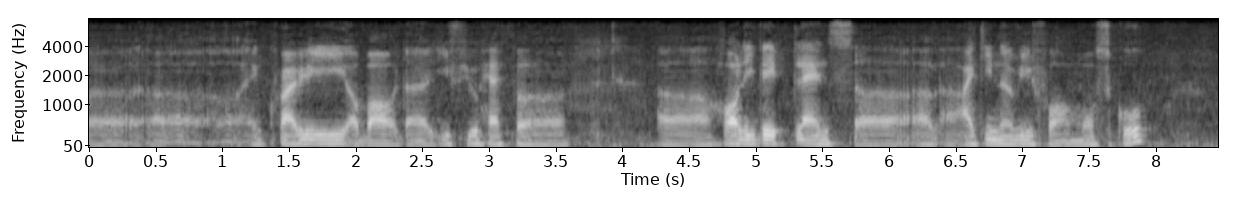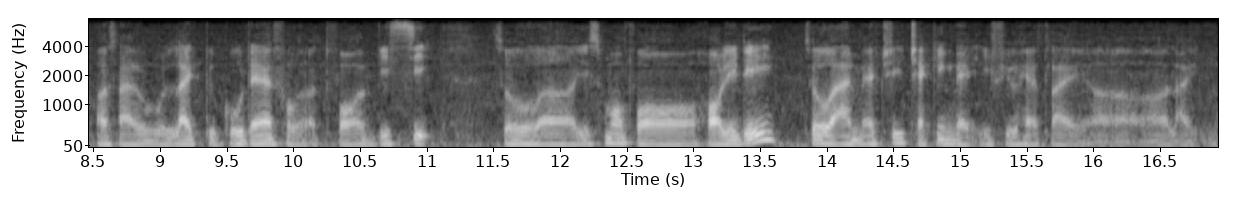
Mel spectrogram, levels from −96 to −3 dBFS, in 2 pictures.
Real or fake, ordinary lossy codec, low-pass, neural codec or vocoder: fake; none; 7.2 kHz; codec, 16 kHz, 4 kbps, FunCodec, trained on LibriTTS, 50 frames a second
